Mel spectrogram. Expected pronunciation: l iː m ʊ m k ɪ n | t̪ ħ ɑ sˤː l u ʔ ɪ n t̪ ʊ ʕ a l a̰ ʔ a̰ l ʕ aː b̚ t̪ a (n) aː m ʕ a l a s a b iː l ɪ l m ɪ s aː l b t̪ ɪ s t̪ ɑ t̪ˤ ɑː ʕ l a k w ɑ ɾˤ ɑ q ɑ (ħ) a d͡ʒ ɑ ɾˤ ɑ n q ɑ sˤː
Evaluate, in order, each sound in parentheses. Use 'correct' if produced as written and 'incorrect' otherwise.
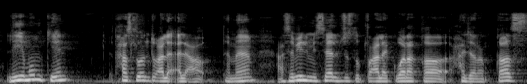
incorrect: m, correct

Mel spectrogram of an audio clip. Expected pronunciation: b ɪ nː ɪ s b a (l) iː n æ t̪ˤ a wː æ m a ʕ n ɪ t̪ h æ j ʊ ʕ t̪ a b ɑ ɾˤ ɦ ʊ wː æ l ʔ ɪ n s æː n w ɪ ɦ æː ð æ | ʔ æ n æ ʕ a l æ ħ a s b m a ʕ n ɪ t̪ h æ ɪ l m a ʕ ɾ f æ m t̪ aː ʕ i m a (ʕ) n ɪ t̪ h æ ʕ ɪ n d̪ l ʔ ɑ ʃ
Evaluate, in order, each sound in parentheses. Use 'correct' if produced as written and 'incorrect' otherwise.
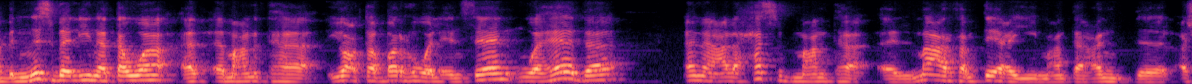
correct, correct

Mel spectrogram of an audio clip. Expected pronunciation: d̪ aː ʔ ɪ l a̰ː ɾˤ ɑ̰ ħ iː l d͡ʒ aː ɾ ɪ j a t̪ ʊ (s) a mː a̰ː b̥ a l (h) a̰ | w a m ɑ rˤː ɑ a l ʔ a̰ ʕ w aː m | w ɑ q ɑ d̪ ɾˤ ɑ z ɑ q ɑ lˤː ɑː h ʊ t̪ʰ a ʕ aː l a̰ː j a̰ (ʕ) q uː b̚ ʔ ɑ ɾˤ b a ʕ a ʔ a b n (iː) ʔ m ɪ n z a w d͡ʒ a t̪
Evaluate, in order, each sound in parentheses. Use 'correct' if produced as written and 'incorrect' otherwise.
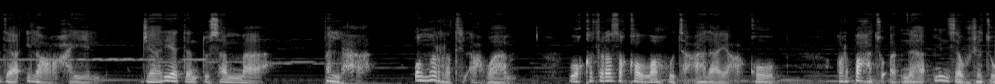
correct, correct, correct, incorrect: aː

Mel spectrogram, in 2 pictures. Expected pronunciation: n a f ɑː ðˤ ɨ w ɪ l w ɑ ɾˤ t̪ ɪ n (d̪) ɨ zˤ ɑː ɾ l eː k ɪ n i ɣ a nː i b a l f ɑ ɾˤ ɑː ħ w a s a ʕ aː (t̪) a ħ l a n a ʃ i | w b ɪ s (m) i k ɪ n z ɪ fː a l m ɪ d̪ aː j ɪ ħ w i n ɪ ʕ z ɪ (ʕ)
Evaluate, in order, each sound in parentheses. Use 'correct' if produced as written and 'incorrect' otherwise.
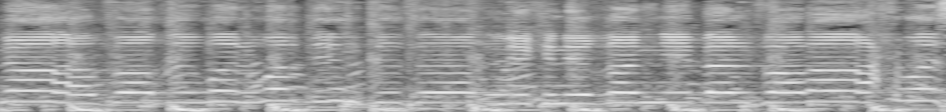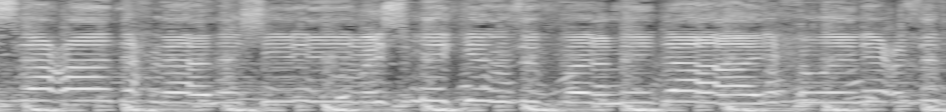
incorrect: t̪, incorrect: d̪, correct, incorrect: none

